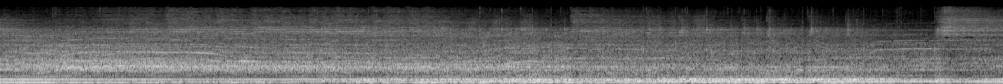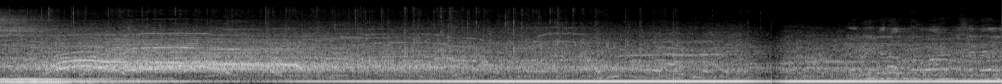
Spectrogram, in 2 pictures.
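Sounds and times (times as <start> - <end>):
rock band playing live: 0.0 - 11.4
crowd whooping: 0.0 - 20.0.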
